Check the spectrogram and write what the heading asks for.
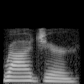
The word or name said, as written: roger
